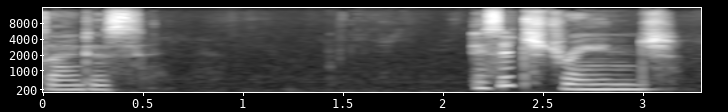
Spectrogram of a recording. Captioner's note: speaking French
